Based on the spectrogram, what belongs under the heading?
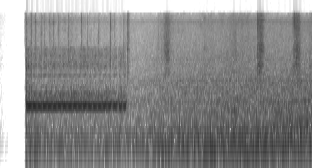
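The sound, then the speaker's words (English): A steady, fairly loud telephone dial tone hums for about two seconds at the start of a recorded phone call to a governor, presented as evidence by the Attorney General, then cuts off, leaving a noisy, hissing phone line with a few faint, brief clicks. “I'm about to play you actual evidence that was presented by the Attorney General, evidence of, well, you tell me, this is a politician's idea of an obscene phone call?”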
